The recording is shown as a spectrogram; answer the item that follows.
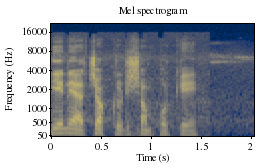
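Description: A man speaking breaks off after about a second and a half, then faint high insect chirping near the end.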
